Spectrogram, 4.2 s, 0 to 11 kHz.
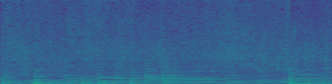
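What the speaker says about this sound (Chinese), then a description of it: "翻炒20秒，" Diced potatoes and green peppers stir-fried together in a wok give off a steady, dense sizzle and crackle throughout, running beneath continuous background music.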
